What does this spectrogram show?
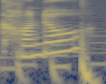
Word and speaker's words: Kondo: I am aware that I say Marie's name wrong it's Marie cond because I thought I didn't realize there was an N but I feel like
